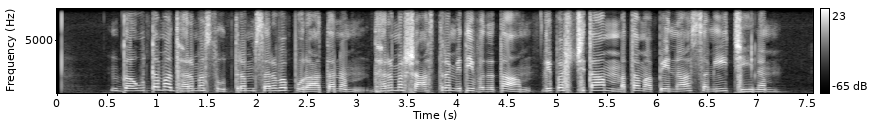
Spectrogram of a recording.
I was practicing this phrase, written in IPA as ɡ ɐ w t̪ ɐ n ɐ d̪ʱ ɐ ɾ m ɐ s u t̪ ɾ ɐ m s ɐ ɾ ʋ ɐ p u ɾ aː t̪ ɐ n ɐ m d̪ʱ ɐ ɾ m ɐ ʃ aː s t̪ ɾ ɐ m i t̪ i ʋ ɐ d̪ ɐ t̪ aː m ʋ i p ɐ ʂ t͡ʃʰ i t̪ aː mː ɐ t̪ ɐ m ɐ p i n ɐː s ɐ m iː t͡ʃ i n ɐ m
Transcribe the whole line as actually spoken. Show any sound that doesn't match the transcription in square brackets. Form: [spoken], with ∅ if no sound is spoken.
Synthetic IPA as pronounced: ɡ ɐ w t̪ ɐ [m] ɐ d̪ʱ ɐ ɾ m ɐ s [uː] t̪ ɾ ɐ m s ɐ ɾ ʋ ɐ p u ɾ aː t̪ ɐ n ɐ m d̪ʱ ɐ ɾ m ɐ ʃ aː s t̪ ɾ ɐ m i t̪ i ʋ ɐ d̪ ɐ t̪ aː m ʋ i p ɐ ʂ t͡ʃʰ i t̪ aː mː ɐ t̪ ɐ m ɐ p i n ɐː s ɐ m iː t͡ʃ [iː] n ɐ m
